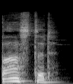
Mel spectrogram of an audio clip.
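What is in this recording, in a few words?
"bastard", British English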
